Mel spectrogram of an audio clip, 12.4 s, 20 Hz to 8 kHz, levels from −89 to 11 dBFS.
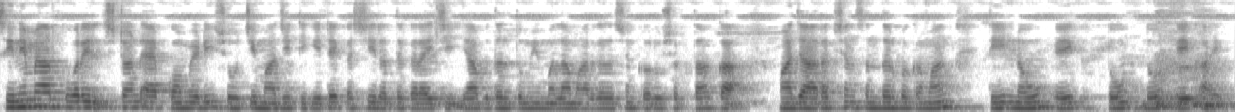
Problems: constant background noise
